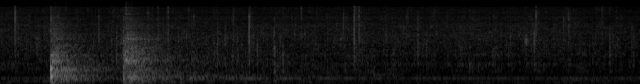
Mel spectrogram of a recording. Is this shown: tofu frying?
yes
